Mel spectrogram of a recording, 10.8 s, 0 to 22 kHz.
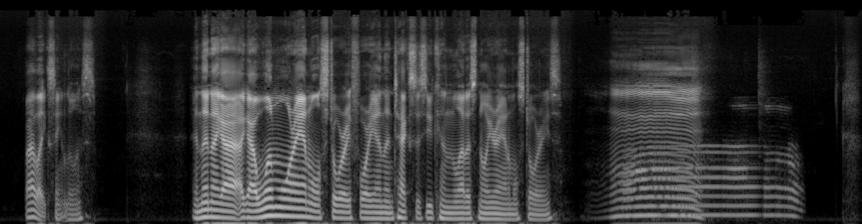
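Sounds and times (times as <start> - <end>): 
speech: 0.3 - 1.2, 2.4 - 8.0
cow from a wandering herd mooing in the streets: 7.5 - 10.0.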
